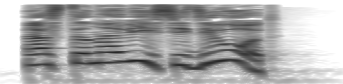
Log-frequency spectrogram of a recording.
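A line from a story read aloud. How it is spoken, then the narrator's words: Policeman yelling. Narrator (Russian): вопил полицейский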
